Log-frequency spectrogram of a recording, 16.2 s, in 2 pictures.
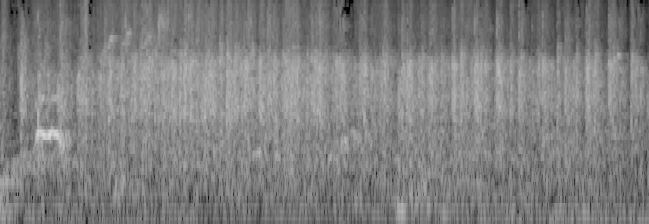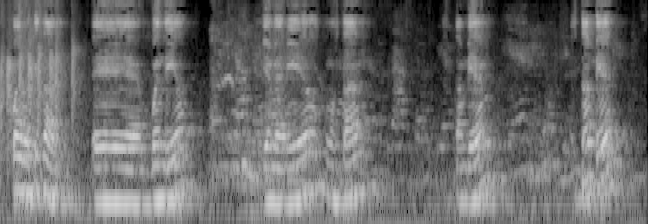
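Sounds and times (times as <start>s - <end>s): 
audience applause: 0.0s - 9.2s
speech: 8.3s - 10.6s, 11.4s - 12.8s, 13.8s - 14.4s, 15.4s - 15.9s.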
